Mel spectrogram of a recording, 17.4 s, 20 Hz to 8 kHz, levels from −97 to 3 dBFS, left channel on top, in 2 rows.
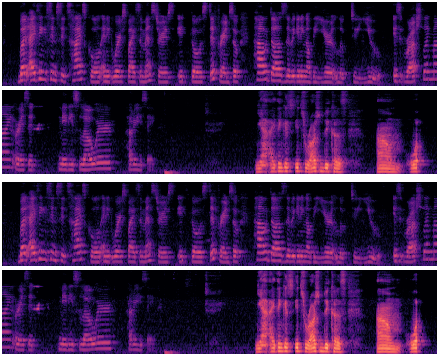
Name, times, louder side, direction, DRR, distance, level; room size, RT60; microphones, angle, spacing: voice 1, 0.3-9.3 9.8-10.9 11.2-11.7, left 2 dB, 20° left, 1.0 m, -42 dB
voice 2, 13.8-15.6 16.2-17.0, right 5 dB, 65° right, 0.4 m, -23 dB
14.0 x 5.0 x 2.3 m
head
